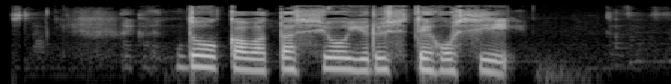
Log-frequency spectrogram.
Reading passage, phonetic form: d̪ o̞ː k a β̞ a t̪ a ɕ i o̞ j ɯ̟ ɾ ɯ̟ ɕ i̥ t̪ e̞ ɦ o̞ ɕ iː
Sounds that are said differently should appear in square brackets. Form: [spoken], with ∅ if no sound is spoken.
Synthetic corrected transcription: d̪ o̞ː k a β̞ a t̪ a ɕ i o̞ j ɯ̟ ɾ ɯ̟ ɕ i̥ t̪ e̞ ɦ o̞ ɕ iː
